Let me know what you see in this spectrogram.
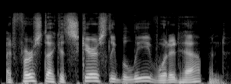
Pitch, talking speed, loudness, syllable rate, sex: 120 Hz, 235 wpm, -19 LUFS, 6.9 syllables/s, male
